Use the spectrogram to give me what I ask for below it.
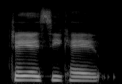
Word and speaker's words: Jacky: My name is, it's Jacky. That's how you spell it. – Fuck. – I'm so sorry. It's not IE the whole time.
